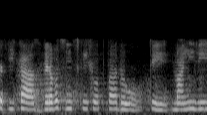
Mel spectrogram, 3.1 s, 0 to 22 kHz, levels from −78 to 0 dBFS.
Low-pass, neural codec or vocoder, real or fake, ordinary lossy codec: 5.4 kHz; codec, 16 kHz in and 24 kHz out, 0.6 kbps, FireRedTTS-2 codec; fake; AAC, 24 kbps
